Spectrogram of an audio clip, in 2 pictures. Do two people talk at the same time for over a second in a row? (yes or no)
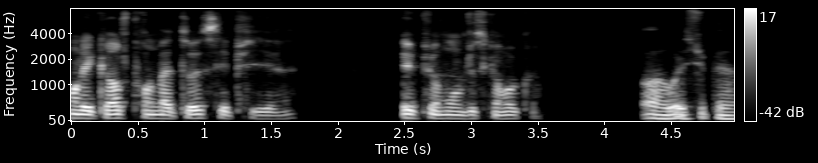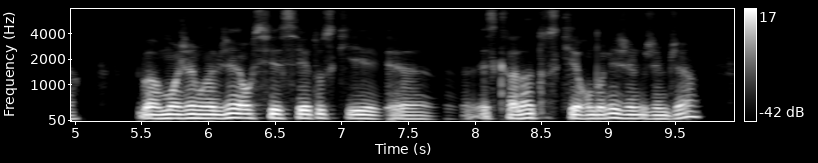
no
